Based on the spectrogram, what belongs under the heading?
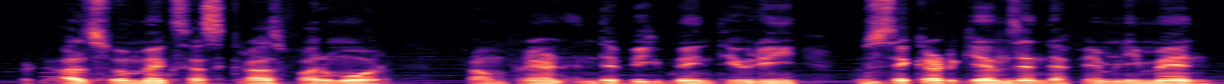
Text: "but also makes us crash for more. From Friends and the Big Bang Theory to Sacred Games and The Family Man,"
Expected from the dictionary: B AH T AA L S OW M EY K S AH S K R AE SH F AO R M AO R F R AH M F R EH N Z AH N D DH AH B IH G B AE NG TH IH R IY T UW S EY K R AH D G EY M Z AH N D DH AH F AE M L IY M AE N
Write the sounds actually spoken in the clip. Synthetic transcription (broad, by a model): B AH T AA L S OW M EY K S AH S K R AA S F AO R M AO R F R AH M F R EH N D AH N D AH B IH G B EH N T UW R IY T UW S EY K R AH D G EY M Z AH N D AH F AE M L IY M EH N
